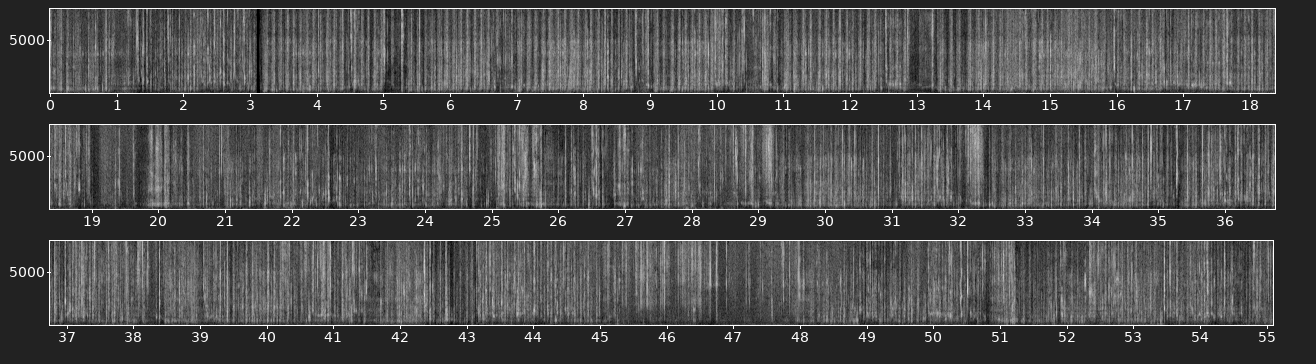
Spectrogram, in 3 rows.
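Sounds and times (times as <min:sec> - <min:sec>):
chewing juicy fruit: 0:00.0 - 0:55.0.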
